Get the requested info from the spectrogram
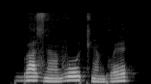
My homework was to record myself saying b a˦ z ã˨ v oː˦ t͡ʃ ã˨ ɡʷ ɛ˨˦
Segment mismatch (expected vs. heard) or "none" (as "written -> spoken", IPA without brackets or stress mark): none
